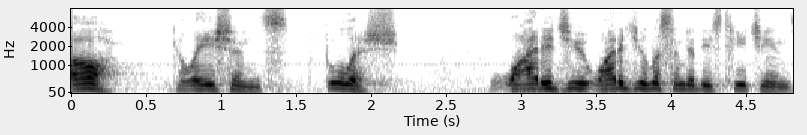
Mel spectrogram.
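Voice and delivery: sad, soft, let-down dismay. Acting out Paul rebuking the Galatians: imitating a sad, facepalming Paul. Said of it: "sad or facepalm version, uh, of Paul".

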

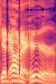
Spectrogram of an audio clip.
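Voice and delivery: high, loud, prim lady's scoff.

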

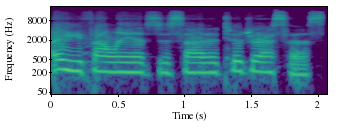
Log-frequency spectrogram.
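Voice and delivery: syrupy, honeyed, sugary sweet voice. A woman replies when finally addressed along with the other ladies, in her sugar voice. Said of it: "she's using her sugar voice".

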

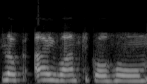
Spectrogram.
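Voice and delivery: ordinary talk

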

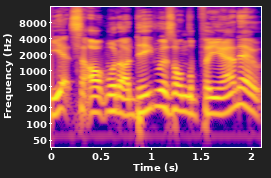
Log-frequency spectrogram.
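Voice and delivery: put-on Australian accent. Retelling how a friend played an Australian character while recording music: imitating Ben's Australian character. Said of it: "an Australian character".

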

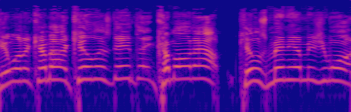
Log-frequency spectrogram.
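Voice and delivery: eager, high-pitched tone. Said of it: "And he goes".

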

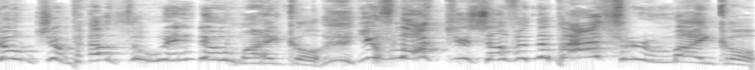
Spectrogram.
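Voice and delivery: very high, rushed, frantic hysterical panic. Retelling a scene, voicing the mother shouting at her son, imitating a panicked, hysterical mother. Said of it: "She's so worried and panicked".

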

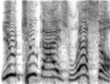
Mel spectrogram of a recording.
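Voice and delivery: very high, loud shouted yell. Telling a story about coming out on stage, retelling an audience member's yell. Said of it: "one guy yells out in the audience".

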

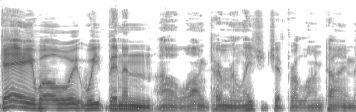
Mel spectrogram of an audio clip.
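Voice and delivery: ordinary talk

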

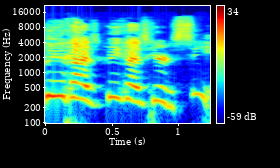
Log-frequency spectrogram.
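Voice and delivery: put-on high, hyper, amped-up, wired chatter. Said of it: "this guy comes up to us, like, real, like, hyper".

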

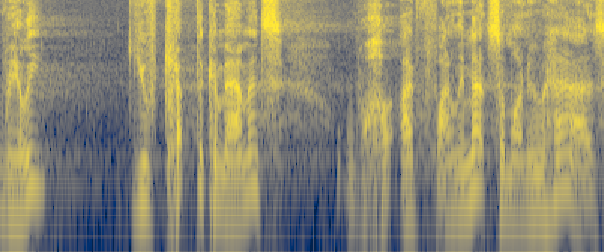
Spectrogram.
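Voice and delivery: mock startled, caught-off-guard disbelief. Retelling a Bible story, the speaker voices Jesus answering a man, acting Jesus startled. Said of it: "I hear Jesus with a startle in his voice".

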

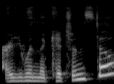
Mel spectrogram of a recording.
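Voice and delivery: hushed, low-volume voice. Narrator reads a girl calling into a hole, keeping her voice down. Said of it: "tries to keep her voice down".

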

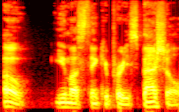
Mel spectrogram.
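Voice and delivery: put-on hip hop swagger voice. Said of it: "in a very sort of, like, hip hop way".

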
